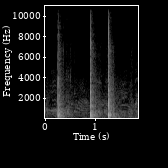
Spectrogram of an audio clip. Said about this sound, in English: Have a little fireworks show going off.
